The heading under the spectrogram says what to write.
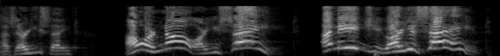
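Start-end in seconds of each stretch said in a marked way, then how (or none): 1.2-3.9 high, loud, insistent pleading; worked-up retold confrontation; urgent demand. Retold urgent questioning of wife. 3.9-4.9 high, loud, insistent question; worked-up retold plea; urgent questioning. Same question repeated more urgently.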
